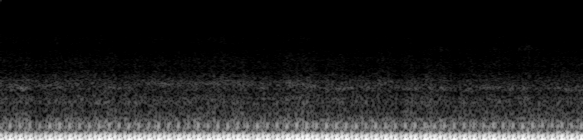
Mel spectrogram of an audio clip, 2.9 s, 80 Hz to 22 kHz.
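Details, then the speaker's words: 1995 Honda VT1100 Shadow ACE V-twin cruiser, recently run after sitting for a few years, on its first proper ride. Deep throbbing rumble pulsing about twice a second; the exhaust is ridiculously loud and boomy. "Oh, this exhaust. It would drive me nuts."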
